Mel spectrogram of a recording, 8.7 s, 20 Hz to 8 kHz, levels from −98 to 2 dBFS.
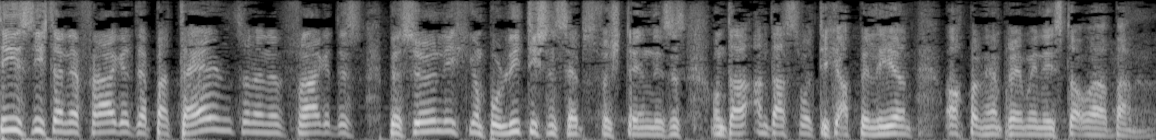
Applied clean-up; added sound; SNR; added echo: none; none; none; none.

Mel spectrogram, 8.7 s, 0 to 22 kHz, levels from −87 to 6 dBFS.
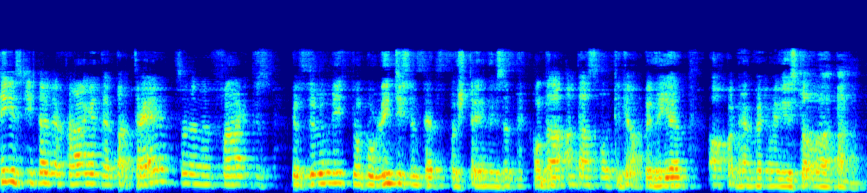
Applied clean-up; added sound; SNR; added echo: neural mask model DeepFilterNet 3.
